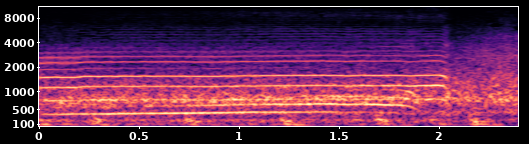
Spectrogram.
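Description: A male sports commentator's long, drawn-out shout of 'goal', held on one high pitch for nearly two seconds over background din.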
